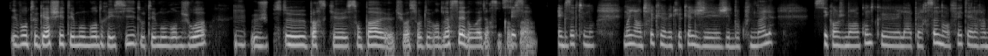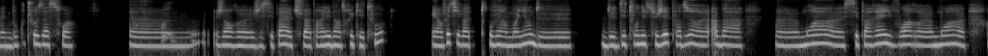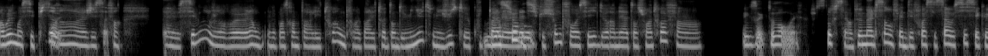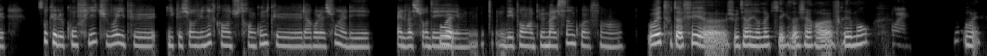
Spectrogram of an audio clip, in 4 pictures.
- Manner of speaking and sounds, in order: tapping; other background noise; drawn out: "Heu"
- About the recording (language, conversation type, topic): French, unstructured, Comment réagis-tu quand tu as un conflit avec un ami ?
